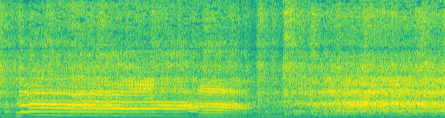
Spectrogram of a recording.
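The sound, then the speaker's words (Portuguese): A crowd of men shouts together in a long, loud, sustained unison cry that rises and falls, followed by a broad roar of voices continuing strong. “O grito da sua alma, o grito da sua masculinidade que tá aqui, e eles vão retribuir com o grito deles.”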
